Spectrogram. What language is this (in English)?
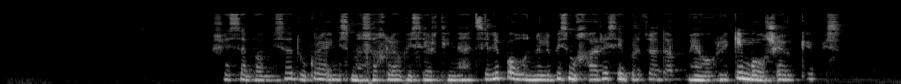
Georgian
